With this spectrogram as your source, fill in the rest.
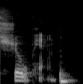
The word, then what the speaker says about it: Chopin: I've just never cared enough to like look up the pronunciation of his name. So, it's Shopan.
